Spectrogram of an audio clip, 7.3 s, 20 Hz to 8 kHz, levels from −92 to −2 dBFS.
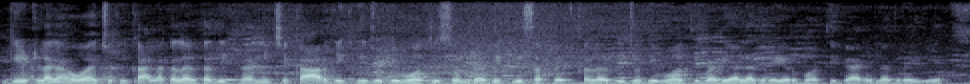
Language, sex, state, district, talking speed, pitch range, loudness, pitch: Hindi, male, Bihar, Muzaffarpur, 355 wpm, 115-125 Hz, -25 LUFS, 120 Hz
